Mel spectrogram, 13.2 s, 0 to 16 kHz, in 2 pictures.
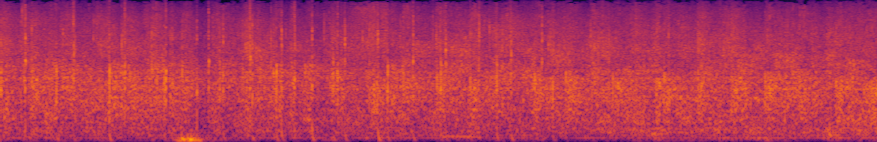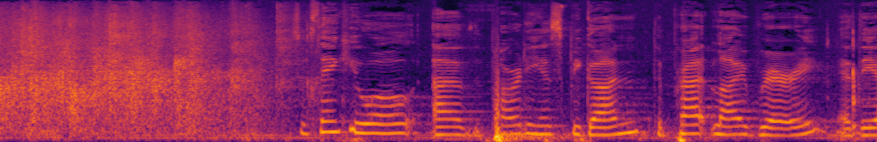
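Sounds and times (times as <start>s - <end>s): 
large audience applauding: 0.0s - 8.8s
speech: 9.0s - 13.1s.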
